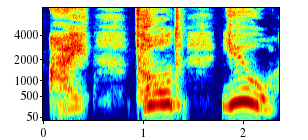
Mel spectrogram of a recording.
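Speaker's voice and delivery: breathless gasp; out of breath from running. A narrator's reading. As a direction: gasp it out, winded. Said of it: "Hermione gasped".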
